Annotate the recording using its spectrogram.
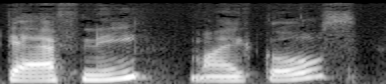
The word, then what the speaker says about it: Daphne Michaels: Daphne Michaels.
